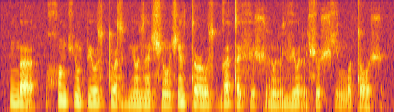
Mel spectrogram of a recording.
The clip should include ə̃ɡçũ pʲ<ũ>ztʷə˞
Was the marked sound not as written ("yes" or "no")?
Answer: yes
